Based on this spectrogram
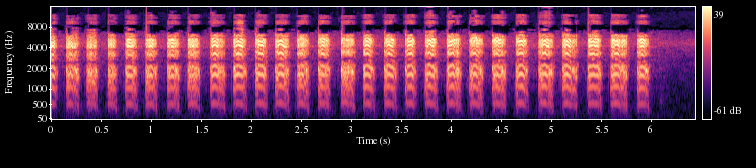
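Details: Junglefowl lure recording aimed at male birds: a long, even series of about twenty-eight rasping clucks, some four per second, ending abruptly in a faint fading tail.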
